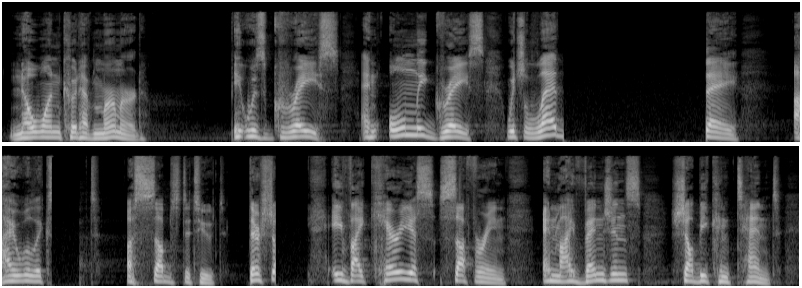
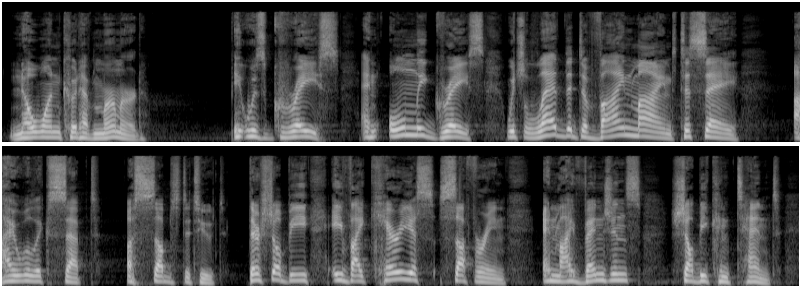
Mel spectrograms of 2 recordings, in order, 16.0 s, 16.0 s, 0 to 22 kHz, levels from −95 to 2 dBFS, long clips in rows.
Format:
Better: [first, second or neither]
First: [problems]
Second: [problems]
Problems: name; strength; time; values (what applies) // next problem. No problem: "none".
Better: second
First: audio cutting out; at 5.5 s for 1.5 s, at 8.5 s and at 11 s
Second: none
